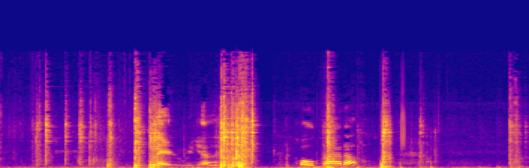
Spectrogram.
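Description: A wire cage rattles and clicks.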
